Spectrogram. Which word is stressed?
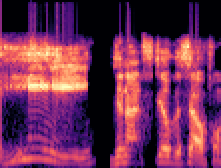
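he. The stress falls on the word he. Someone else stole it. "that means somebody else did"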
